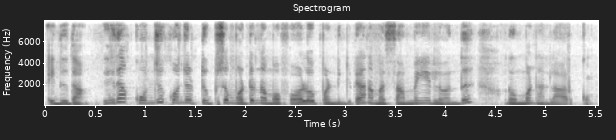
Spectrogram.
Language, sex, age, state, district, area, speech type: Tamil, female, 60+, Tamil Nadu, Cuddalore, urban, spontaneous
